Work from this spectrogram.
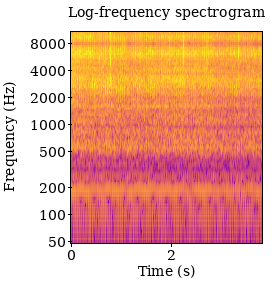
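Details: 2005 RC lawn mower (RCLM), about 12 years old, 12-volt system, tested after electric-start repair: small engine holds a steady buzzing hum at constant speed, no surging or rattles; running like new.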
